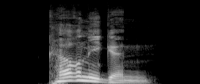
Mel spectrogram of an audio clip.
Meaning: inflection of körnig: 1. strong genitive masculine/neuter singular 2. weak/mixed genitive/dative all-gender singular 3. strong/weak/mixed accusative masculine singular 4. strong dative plural
- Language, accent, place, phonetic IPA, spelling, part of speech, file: German, Germany, Berlin, [ˈkœʁnɪɡn̩], körnigen, adjective, De-körnigen.ogg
